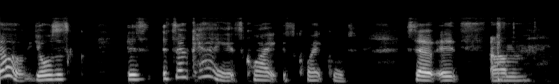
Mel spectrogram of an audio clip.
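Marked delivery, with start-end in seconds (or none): 0.0-3.5 put-on English accent, Englishman's voice. Retelling what an English speaker said about her accent: imitating an English accent. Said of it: "an English accent, and he was like".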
